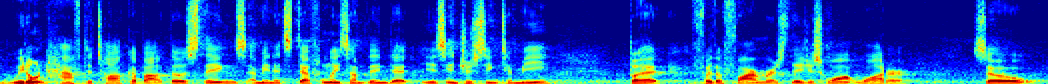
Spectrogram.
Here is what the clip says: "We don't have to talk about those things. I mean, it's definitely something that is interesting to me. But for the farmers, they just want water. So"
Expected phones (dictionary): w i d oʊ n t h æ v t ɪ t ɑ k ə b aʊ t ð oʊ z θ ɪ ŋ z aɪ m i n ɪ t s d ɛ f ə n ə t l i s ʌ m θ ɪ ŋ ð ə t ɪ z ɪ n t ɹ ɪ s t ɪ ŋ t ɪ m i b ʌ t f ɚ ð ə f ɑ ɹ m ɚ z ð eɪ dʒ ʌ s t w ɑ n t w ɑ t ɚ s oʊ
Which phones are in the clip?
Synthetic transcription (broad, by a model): w i d oʊ n t h æ f t ɪ t ɑ k ə b aʊ t ð oʊ z θ ɪ ŋ z aɪ m i n ɪ t s d ɛ f ə n ə t l i s ʌ m θ ɪ ŋ ð ə t ɪ z ɪ n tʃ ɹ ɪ s t ɪ ŋ t ɪ m i b ʌ t f ɚ ð ə f ɑ ɹ m ɚ z ð eɪ dʒ ʌ s t w ɑ n t w ɑ t ɚ s oʊ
